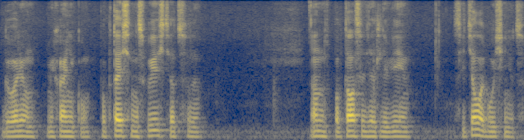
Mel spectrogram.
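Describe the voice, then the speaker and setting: The voice is somewhat breathy with a dark, mellow tone and monotone, flat intonation, moving at a fairly quick pace yet broken by long, frequent pauses. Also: man. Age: young. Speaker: captured soldier, armored vehicle commander. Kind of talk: interview answer.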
